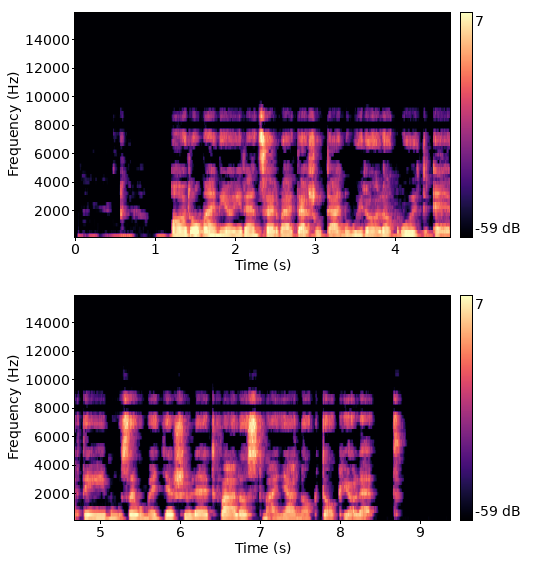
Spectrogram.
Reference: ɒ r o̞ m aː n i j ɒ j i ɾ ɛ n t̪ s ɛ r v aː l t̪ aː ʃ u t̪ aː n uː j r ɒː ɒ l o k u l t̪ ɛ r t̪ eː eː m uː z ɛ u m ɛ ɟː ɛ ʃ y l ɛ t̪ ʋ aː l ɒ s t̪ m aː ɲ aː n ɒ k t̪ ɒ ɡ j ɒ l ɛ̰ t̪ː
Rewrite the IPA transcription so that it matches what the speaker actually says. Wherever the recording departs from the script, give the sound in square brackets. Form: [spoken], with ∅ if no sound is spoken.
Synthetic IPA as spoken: ɒ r o̞ m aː n i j ɒ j i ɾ ɛ n t̪ s ɛ r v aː l t̪ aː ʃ u t̪ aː n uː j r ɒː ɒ l [ɒ] k u l t̪ ɛ r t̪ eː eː m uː z ɛ u m ɛ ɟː ɛ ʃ y l ɛ t̪ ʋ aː l ɒ s t̪ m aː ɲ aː n ɒ k t̪ ɒ ɡ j ɒ l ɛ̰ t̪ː

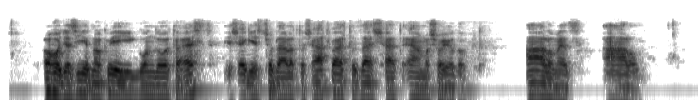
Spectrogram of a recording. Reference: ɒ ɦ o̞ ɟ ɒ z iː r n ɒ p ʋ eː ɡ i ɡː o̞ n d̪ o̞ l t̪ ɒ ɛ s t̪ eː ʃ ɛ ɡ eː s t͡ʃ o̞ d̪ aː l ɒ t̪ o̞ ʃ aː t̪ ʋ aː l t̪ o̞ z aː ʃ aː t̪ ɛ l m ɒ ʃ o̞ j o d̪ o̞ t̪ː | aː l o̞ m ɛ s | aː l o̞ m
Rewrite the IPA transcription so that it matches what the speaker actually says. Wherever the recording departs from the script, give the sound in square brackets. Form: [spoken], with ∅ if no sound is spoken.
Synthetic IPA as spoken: ɒ ɦ o̞ ɟ ɒ z iː r n ɒ [k] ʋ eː ɡ i ɡː o̞ n d̪ o̞ l t̪ ɒ ɛ s t̪ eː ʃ ɛ ɡ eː s t͡ʃ o̞ d̪ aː l ɒ t̪ o̞ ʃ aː t̪ ʋ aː l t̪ o̞ z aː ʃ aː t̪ ɛ l m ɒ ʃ o̞ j o d̪ o̞ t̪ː | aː l o̞ m ɛ [z] | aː l o̞ m

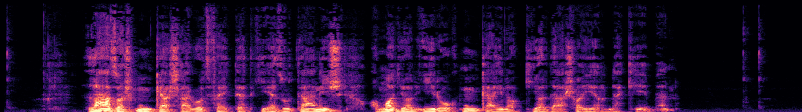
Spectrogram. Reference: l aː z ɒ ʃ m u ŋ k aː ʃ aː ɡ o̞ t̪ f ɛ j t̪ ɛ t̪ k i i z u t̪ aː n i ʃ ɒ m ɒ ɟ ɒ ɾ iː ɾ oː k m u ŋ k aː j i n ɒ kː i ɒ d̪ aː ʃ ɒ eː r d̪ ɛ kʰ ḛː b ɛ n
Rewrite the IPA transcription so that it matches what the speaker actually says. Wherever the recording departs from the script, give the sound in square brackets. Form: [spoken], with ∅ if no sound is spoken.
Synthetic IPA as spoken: l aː z ɒ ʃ m u ŋ k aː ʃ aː ɡ o̞ t̪ f ɛ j t̪ ɛ t̪ k i [ɛ] z u t̪ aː n i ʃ ɒ m ɒ ɟ ɒ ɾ iː ɾ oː k m u ŋ k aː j i n ɒ kː i ɒ d̪ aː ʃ ɒ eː r d̪ ɛ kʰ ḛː b ɛ n

